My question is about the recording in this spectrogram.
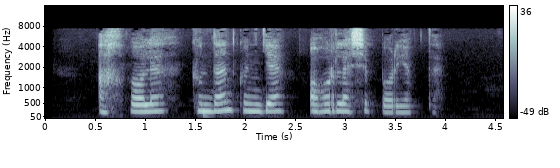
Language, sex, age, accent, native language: Uzbek, female, 19-29, Sirdaryo, Uzbek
